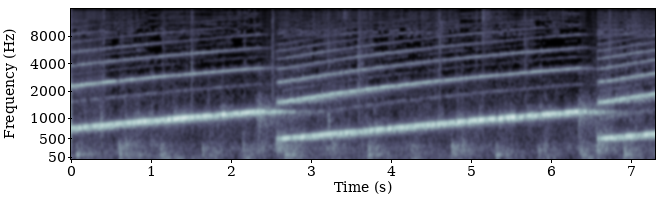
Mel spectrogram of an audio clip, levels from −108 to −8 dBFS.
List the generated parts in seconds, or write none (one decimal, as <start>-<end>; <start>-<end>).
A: none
